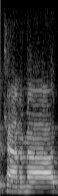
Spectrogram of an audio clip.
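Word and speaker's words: lecanemab: Can you pronounce it for me? The canamab.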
